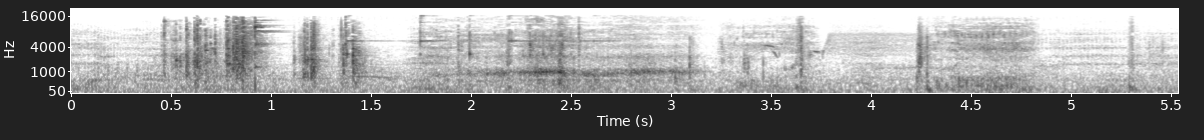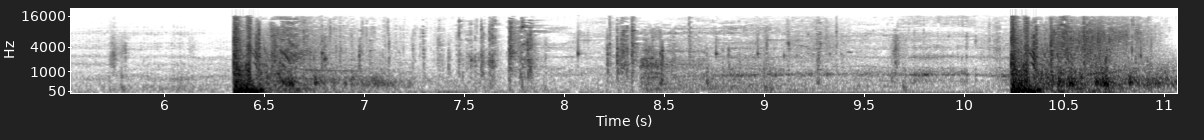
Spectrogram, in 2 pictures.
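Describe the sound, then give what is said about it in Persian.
Two loud, sharp gunshots ring out several seconds apart, each with a brief echoing tail, preceded by quieter clicks and mechanical rattling. “داری تیراتو حروم میکنی.”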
